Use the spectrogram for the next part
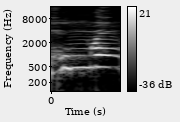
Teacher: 리을이 앞에 오는 미음에 영향을 받아 니은 비음으로 변했죠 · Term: 리을의 비음화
